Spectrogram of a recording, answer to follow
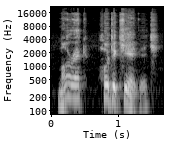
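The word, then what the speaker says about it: Chodakiewicz: Marek Hodakiewicz, let me say his name right, Marek Hodakiewicz.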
